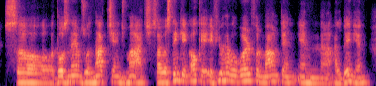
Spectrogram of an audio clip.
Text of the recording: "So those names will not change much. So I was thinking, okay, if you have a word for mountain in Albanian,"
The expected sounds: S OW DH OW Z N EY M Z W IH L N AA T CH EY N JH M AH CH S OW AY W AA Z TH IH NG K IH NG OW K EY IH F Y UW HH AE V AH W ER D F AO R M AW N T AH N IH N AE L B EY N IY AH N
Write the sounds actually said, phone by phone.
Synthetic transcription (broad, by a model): S OW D OW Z N EY M Z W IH L N AA T CH EY N JH M AH CH S OW AY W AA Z T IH NG K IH NG OW K EY IH F Y UW HH AE V AH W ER D F AO R M AW N T AH N IH N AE L B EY N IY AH N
